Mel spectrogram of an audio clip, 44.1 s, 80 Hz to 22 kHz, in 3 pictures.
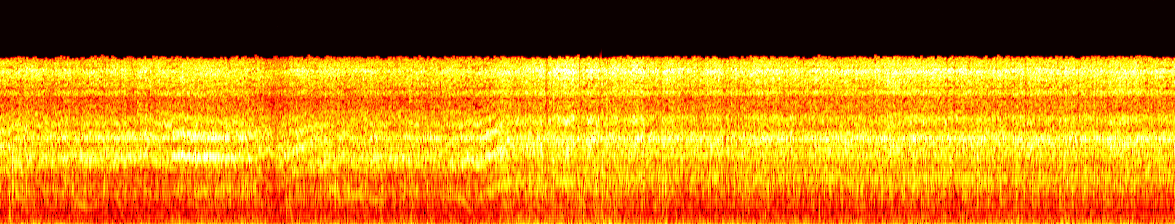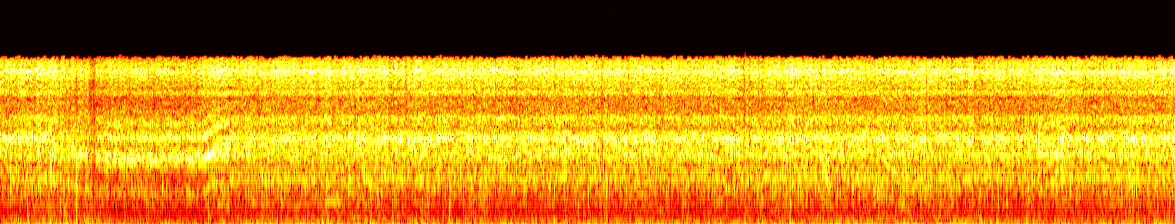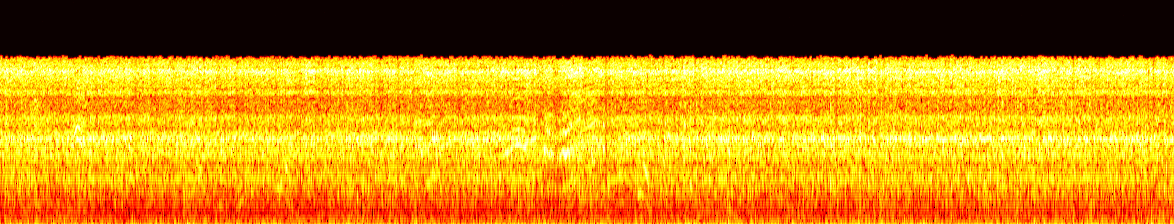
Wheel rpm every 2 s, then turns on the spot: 160, 130, 150, 210, 230, 230, 230, 220, 180, 230, 230, 230, 230, 230, 230, 230, 230, 230, 220, 230, 230, 230.
none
